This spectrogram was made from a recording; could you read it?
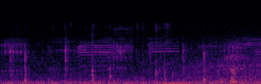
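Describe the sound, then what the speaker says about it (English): Sheep bleating in the Minecraft video game, several wavering bleats repeating across the scene at low volume, with no speech over them. "There's sheep everywhere."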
